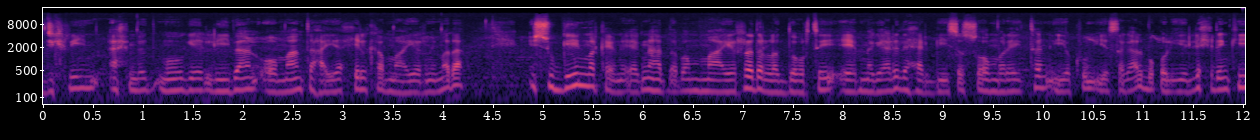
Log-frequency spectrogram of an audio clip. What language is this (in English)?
Arabic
